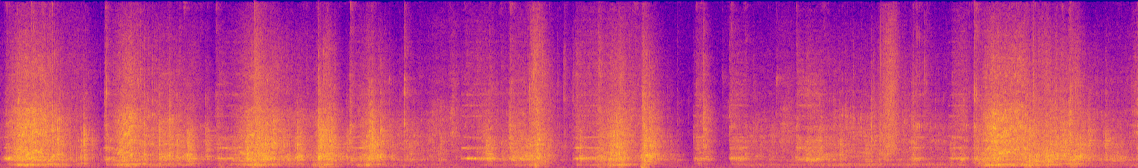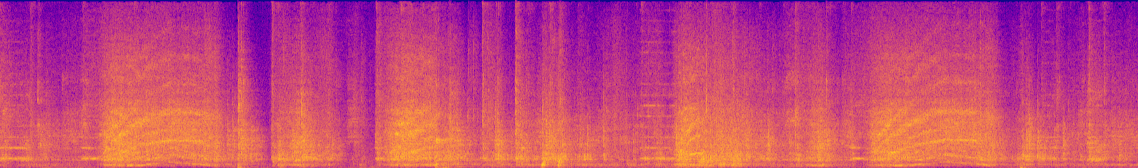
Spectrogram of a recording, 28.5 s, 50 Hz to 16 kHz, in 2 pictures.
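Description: Stock 540 brushed electric motor and gearbox of a Tamiya TL-01 radio-controlled truck whining in repeated throttle bursts, the pitch rising and falling as the truck speeds up and slows. It is on a test run after a rebuild with new bearings.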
